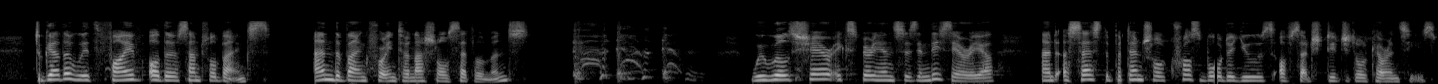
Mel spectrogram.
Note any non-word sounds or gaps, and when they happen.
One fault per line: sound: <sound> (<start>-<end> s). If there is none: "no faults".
sound: cough (5.7-7.1 s)
sound: dropout (12.1-12.2 s)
